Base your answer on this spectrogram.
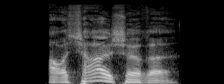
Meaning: inflection of archaisch: 1. strong/mixed nominative/accusative feminine singular comparative degree 2. strong nominative/accusative plural comparative degree
- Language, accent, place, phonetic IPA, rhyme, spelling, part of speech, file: German, Germany, Berlin, [aʁˈçaːɪʃəʁə], -aːɪʃəʁə, archaischere, adjective, De-archaischere.ogg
